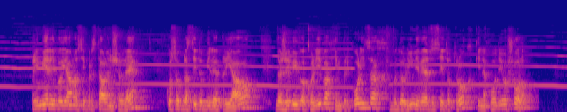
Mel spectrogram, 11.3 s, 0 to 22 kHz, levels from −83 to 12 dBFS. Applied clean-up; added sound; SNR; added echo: none; Wind instrument, woodwind instrument; 16 dB; none.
